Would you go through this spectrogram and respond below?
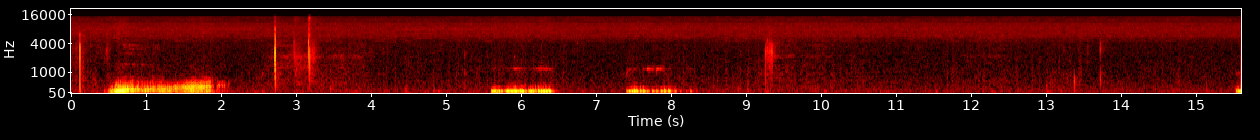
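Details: Three low gurgling rumbles separated by quiet gaps: stomach rumbling (borborygmi) of an empty gut after 23 hours without food.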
